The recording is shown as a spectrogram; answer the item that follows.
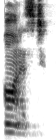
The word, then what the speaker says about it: honest: first oh honest or honest first you should know that h is silent fundamentally basically you should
